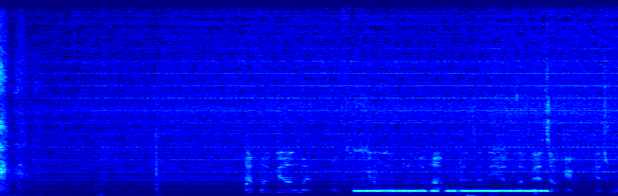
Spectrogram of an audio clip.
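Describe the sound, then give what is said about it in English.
A phone call rings out over a speakerphone: a few short electronic beeps, then a long steady ringback tone lasting about two seconds, with faint room murmur underneath. “Wait, Dad, put it on speaker.”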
